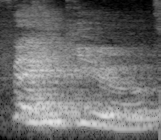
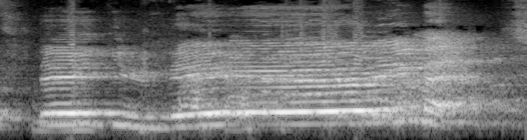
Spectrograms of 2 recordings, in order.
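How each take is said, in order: First: Said in the usual way. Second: Slow, louder crooned thank you very much; sung thanks. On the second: Real, not acted. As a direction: croon it out like a lounge singer.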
